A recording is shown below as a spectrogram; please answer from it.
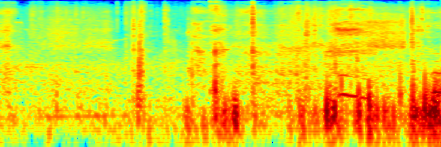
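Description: Faint scattered taps and clicks of footsteps on concrete and a small child's bike being handled, with a short voice sound about three and a half seconds in.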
